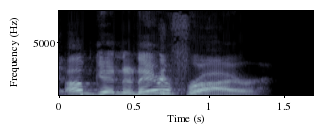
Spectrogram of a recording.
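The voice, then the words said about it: Country accent. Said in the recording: “My country accent came out on that.”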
